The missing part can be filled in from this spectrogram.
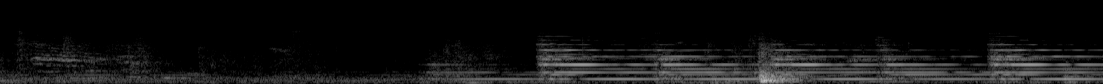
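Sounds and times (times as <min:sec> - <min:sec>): church bell ringing: 0:04.2 - 0:11.0.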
